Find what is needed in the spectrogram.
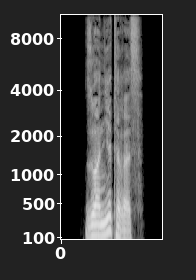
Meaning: strong/mixed nominative/accusative neuter singular comparative degree of soigniert
- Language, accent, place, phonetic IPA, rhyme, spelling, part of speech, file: German, Germany, Berlin, [zo̯anˈjiːɐ̯təʁəs], -iːɐ̯təʁəs, soignierteres, adjective, De-soignierteres.ogg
